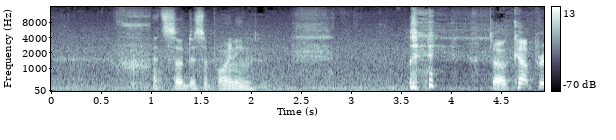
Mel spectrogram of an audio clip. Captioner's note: laughs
